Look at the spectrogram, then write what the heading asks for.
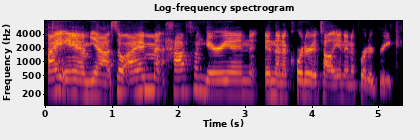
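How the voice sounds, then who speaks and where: A woman from the United States co-hosts a casual interview. She is bubbly, reaches for slang, and speaks at a middling pitch. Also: moderate pace, sharp tone. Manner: bubbly, slangy, laughs often. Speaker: co-host.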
